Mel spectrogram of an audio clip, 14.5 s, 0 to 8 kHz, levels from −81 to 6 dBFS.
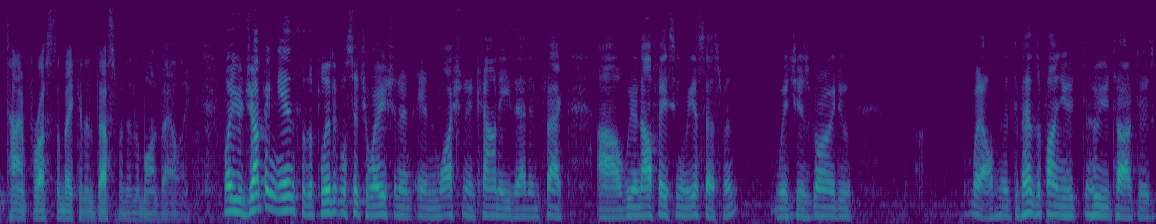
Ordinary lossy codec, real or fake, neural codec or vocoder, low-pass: Opus, 32 kbps; real; none; 7.2 kHz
